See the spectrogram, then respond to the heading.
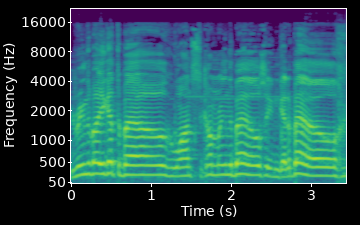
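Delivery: high, shrill, loud, pushy, desperate car-salesman voice. Urging viewers to ring the bell, in a desperate car salesman voice. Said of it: "Sounds like a car salesman".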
